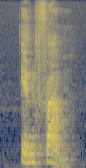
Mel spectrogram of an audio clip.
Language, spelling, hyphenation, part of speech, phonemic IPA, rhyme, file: Dutch, infaam, in‧faam, adjective, /ɪnˈfaːm/, -aːm, Nl-infaam.ogg
- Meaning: 1. dishonourable, honourless 2. scandalous, odious, despicable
